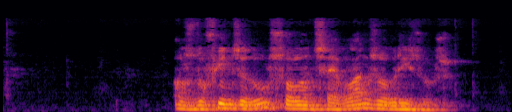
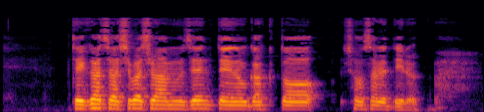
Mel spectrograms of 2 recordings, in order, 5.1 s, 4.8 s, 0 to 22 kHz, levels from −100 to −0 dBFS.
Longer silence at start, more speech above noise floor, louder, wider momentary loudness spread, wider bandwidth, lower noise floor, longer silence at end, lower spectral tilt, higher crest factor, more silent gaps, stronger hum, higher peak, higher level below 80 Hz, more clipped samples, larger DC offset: first, 1.75 s vs 0.75 s; first, 53 dB vs 49 dB; second, -27 LUFS vs -24 LUFS; second, 10 LU vs 13 LU; about the same, 11.5 kHz vs 11.5 kHz; first, -79 dBFS vs -73 dBFS; first, 0.6 s vs 0.35 s; first, -7.5 dB/octave vs -5 dB/octave; about the same, 18 dB vs 20 dB; neither; neither; second, -10 dBFS vs -6 dBFS; first, -52 dBFS vs -64 dBFS; neither; neither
